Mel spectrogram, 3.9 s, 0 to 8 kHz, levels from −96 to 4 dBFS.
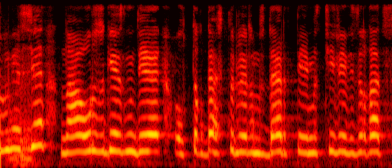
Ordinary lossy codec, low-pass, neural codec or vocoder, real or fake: none; 7.2 kHz; codec, 16 kHz in and 24 kHz out, 2.2 kbps, FireRedTTS-2 codec; fake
